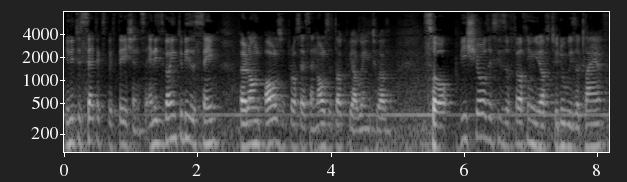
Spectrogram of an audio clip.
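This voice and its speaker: A man from France with a French accent, giving a conference talk as a project manager, halting, with many fillers and restarts. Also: mid-range voice, reverberant, noisy background. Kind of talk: conference presentation. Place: conference room.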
